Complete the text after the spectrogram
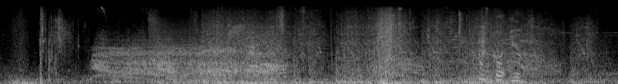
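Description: Blaster shots fire rapidly in a fight.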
